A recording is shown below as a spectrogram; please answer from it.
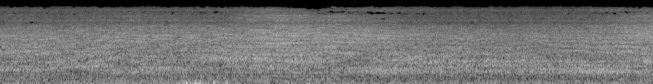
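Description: Pressure-washer wand spraying water onto a pool deck, a steady hiss.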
